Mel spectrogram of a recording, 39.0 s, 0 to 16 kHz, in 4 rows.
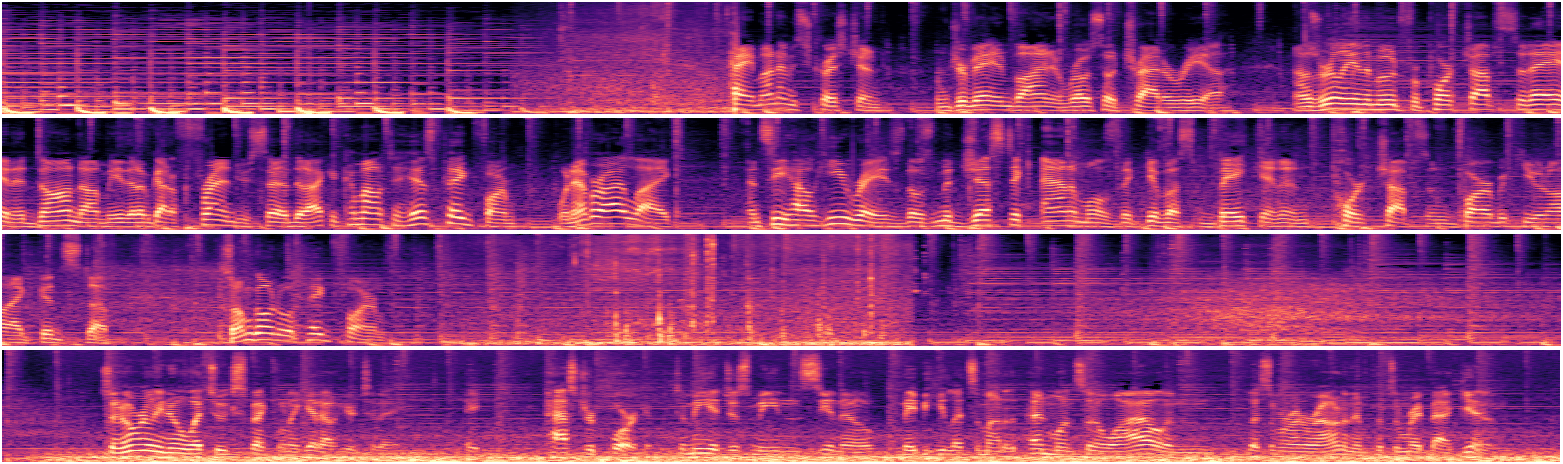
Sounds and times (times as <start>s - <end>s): Music: 0.0s - 38.9s
Speech: 4.6s - 20.2s, 20.9s - 22.0s, 29.9s - 38.6s.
